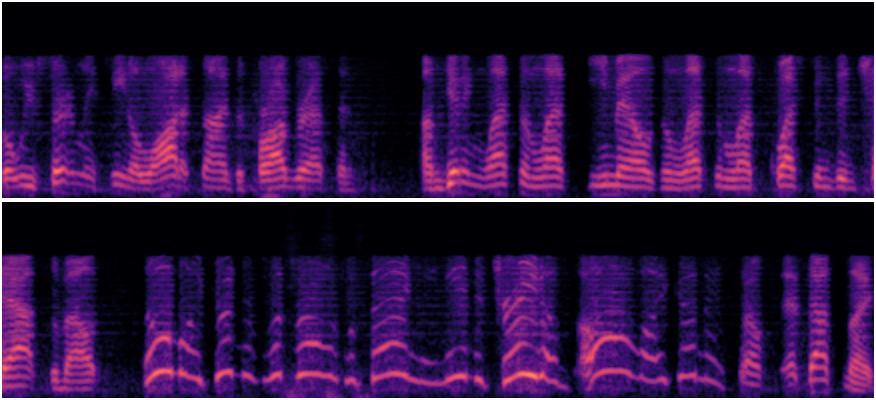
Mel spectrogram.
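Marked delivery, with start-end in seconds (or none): 7.6-12.0 very high, squeaky put-on falsetto voice. Quoting emailers' worried questions about letang, in a put-on falsetto voice. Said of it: "apparently speaks in falsetto".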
